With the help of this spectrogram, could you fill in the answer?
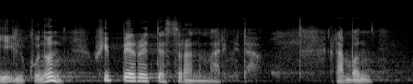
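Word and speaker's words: ὑπηρέτης: 근데 오늘 말씀의 일꾼 했을 때 이 일꾼은 휘베레테스라는 말입니다. 한번 발음을 같이 해보시고 나면 조금 더 기억에 도움이 되겠죠? 한번 따라해 주세요. 휘베레테스, 휘베레테스. 휘파람 불듯이 하면 됩니다.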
